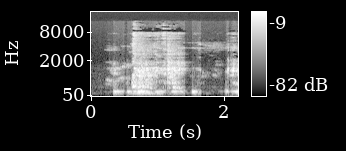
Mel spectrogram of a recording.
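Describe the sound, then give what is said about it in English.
A person coughs in a few harsh, raspy bursts: one long drawn-out hack, then a short cough and another starting at the end, fairly loud. “I told you I started touching on me and coughing on me.”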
